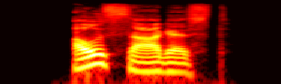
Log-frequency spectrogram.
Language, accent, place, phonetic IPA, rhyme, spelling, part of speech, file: German, Germany, Berlin, [ˈaʊ̯sˌzaːɡəst], -aʊ̯szaːɡəst, aussagest, verb, De-aussagest.ogg
- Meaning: second-person singular dependent subjunctive I of aussagen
